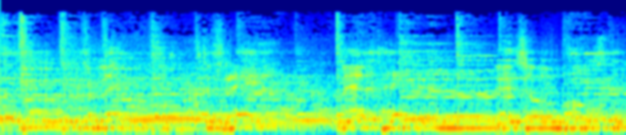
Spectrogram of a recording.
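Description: Acoustic guitar strummed steadily together with an electric guitar playing a melodic line, an instrumental passage of a live song.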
